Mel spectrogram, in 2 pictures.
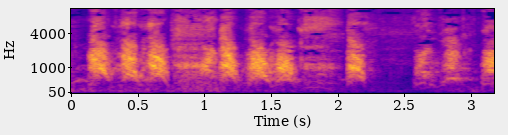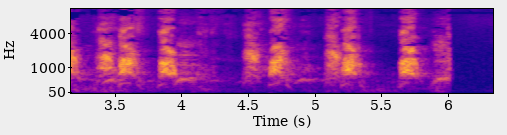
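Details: Small dogs, described as declaring themselves insecure and using aggression as a resource, bark in quick, sharp, high yaps, several per second, with brief pauses between bursts.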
